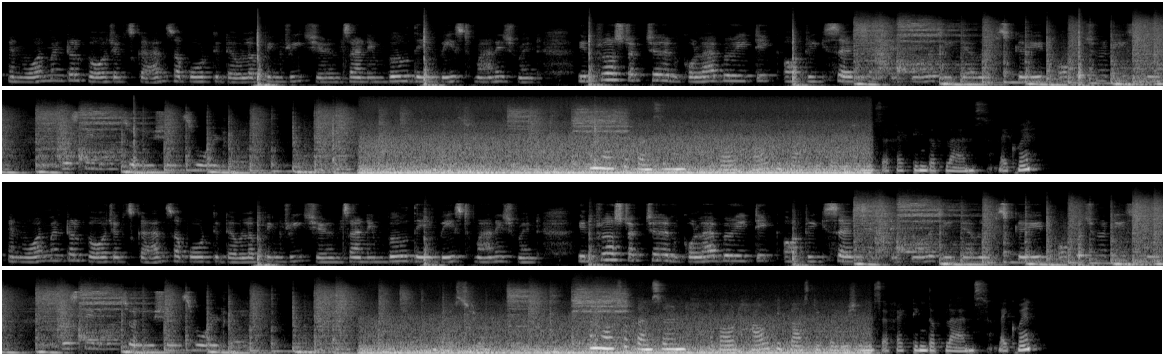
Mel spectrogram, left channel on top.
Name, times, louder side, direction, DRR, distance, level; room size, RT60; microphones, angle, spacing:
voice 1, 0.0-14.2, right 1 dB, 30° right, 0 dB, 5.2 m, -32 dB
sound 1, 2.5-3.3 4.2-4.9 5.8-6.5 7.9-8.7 10.7-11.3 12.9-13.8 14.9-15.4 15.7-15.8 17.5-18.1, left 3 dB, 85° left, 1.0 m, -34 dB
Drum kit, 8.4-17.9, right 1 dB, 10° right, 3.5 m, -28 dB
sound 2, 15.2-20.3, left 2 dB, 30° left, 0.5 m, -20 dB
voice 2, 15.9-17.0 17.5-21.9, right 3 dB, 60° right, 8 dB, 0.8 m, -21 dB
13.5 x 4.8 x 3.7 m, 0.26 s
head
